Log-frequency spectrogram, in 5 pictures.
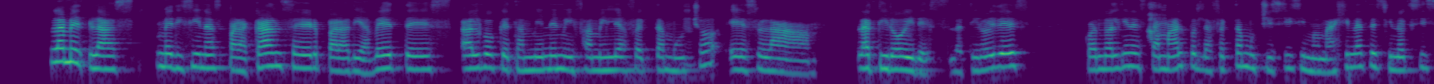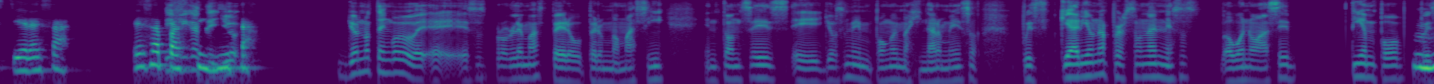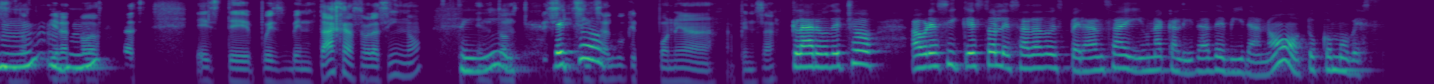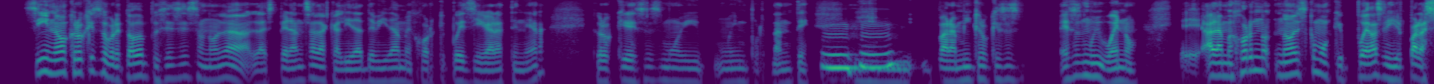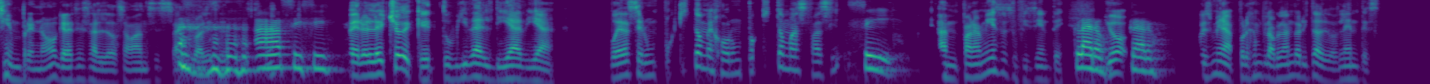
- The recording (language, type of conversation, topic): Spanish, unstructured, ¿Cómo ha cambiado la vida con el avance de la medicina?
- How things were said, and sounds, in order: other background noise; chuckle; tapping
